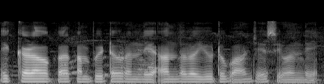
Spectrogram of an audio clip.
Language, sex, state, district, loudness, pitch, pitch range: Telugu, male, Telangana, Hyderabad, -19 LUFS, 125 Hz, 115-130 Hz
